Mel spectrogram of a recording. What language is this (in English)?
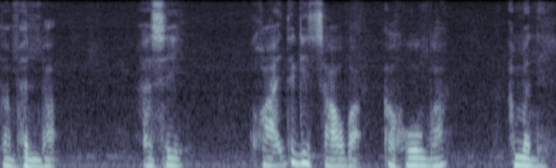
Manipuri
